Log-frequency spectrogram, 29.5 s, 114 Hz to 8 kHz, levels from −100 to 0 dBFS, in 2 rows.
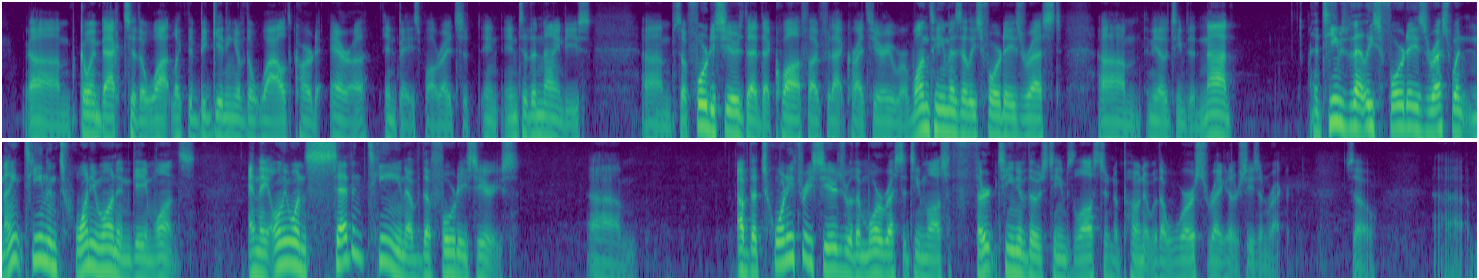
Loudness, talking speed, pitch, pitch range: -33 LUFS, 200 wpm, 110 Hz, 100-135 Hz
